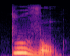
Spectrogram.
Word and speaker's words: pouvons: Pouvons, nous pouvons. Okay, you don't pronounce the final S.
